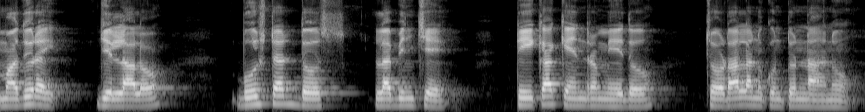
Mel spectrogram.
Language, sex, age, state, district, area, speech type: Telugu, male, 18-30, Andhra Pradesh, Konaseema, urban, read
